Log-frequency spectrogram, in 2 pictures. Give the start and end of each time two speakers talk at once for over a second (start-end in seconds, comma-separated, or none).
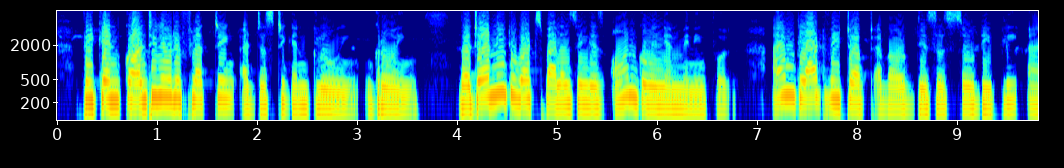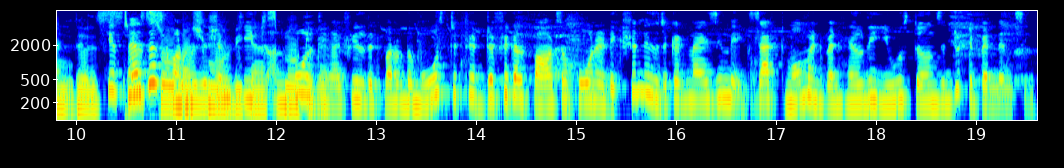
10.5-12.5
